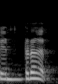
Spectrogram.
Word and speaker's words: เลิศ: เสียง สระ และ พยัญชนะ เลิศ ออก เสียง เป็น เริ่ด พี่ ออก เสียง เป็น เพศ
